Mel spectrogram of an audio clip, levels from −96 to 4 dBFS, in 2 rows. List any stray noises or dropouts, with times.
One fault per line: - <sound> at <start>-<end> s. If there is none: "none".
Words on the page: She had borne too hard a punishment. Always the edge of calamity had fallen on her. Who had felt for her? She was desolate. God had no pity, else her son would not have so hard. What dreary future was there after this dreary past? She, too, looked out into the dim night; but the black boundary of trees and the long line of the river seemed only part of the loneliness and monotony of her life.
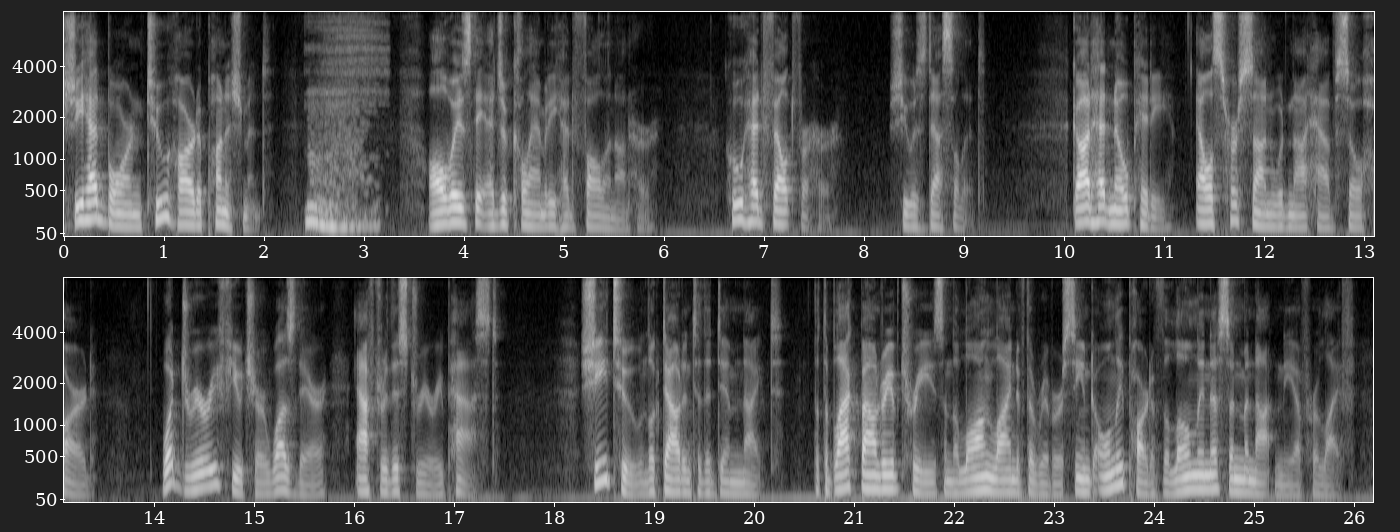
- sigh at 2.4-3.3 s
